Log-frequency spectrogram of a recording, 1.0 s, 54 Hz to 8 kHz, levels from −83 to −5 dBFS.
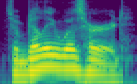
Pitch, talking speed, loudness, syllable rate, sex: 120 Hz, 235 wpm, -14 LUFS, 5.4 syllables/s, male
